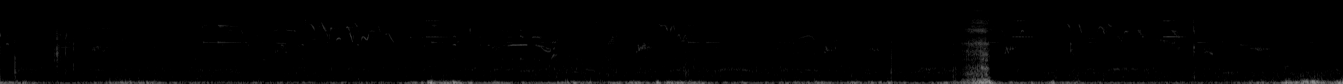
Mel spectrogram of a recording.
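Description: Outdoor field ambience: scattered small birds chirping and calling over a low, gusting wind rumble on the microphone, with a single sharp click a little under ten seconds in.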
